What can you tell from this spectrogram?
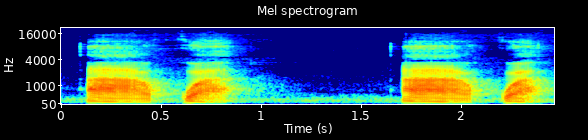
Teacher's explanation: Number 4, low and low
